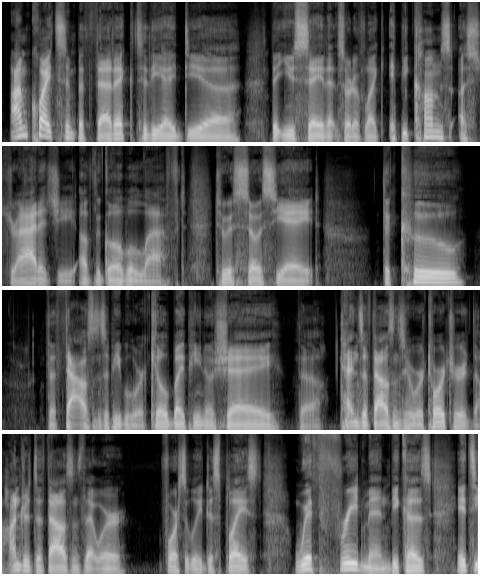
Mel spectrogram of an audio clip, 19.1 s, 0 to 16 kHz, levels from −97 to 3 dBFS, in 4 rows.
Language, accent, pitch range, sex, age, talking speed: English, American, 90-120 Hz, male, 30-49, 165 wpm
